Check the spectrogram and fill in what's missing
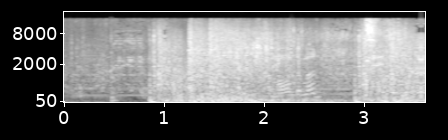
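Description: A fixed shore gun in Age of Empires III blasts at enemy ships, heavy booming cannon fire and rumbling impacts forming a loud, sustained barrage with speech briefly over it.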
